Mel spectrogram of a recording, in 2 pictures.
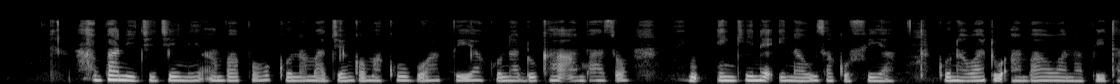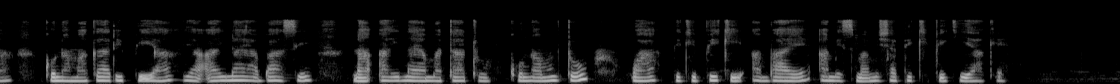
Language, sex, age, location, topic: Swahili, female, 25-35, Nairobi, government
